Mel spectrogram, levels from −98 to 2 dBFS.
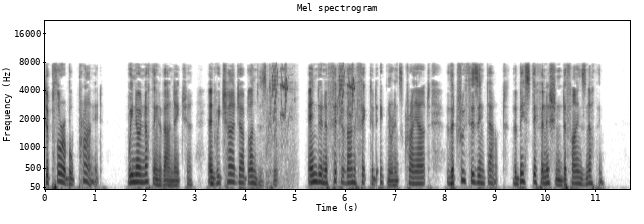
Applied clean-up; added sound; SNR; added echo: none; Bird; 6 dB; none.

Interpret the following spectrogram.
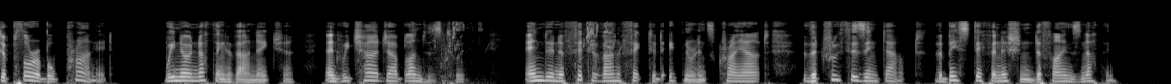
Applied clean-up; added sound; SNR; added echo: neural mask model DeepFilterNet 3.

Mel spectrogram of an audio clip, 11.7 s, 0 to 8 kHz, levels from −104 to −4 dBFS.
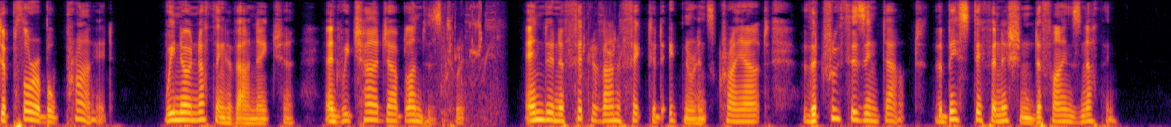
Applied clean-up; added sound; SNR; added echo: neural separator model SepFormer DNS4.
